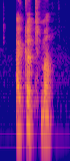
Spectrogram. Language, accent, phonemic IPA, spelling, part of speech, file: French, Canada, /a.kɔt.mɑ̃/, accotement, noun, LL-Q150 (fra)-accotement.wav
- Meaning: hard shoulder, shoulder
